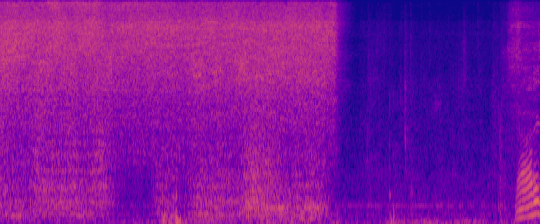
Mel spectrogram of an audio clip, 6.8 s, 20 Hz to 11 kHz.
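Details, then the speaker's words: Paint spray gun during 1981 Corvette hood body work: strong constant airy hiss about four seconds with no trigger pulses, then cuts off; air valve stuck open, gun needs rebuilding. "got a little bit of an issue going on with the [Music] gun just got some problems for yeah what's the issue with your gun sounds like it's stuck in air"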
